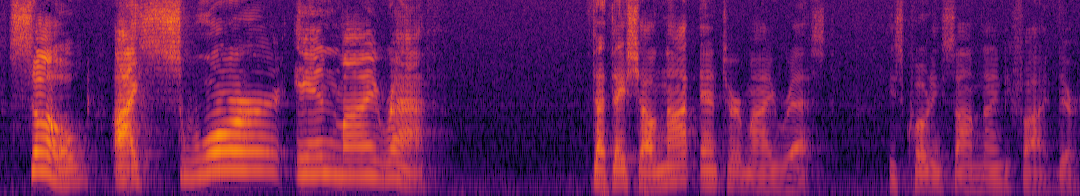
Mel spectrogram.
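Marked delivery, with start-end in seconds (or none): 0.1-8.1 slow solemn oath. Acted. Reading God's oath in Psalm.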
